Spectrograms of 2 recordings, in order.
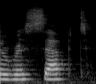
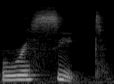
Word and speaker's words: receipt: that's not correct instead the P is silent so you're gonna say receipt receipt just completely forget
